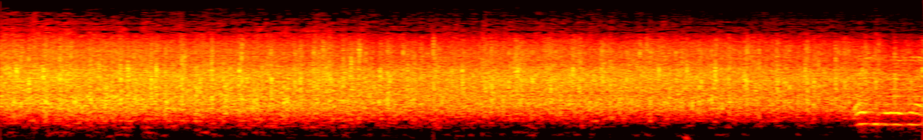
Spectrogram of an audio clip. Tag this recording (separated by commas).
Applause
